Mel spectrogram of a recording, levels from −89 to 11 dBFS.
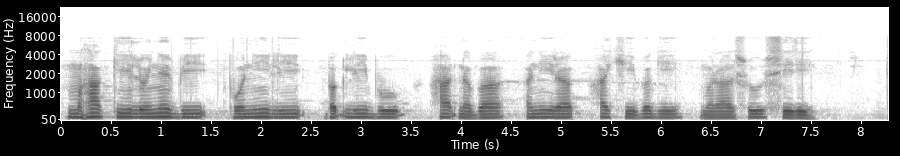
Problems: background sounds at intervals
